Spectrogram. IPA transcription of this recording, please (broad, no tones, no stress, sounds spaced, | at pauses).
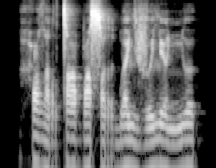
h ʊ ðˤ ɐ r tˤ i ɐ̯ b ɐ sˤ ʊ r b ʌ lʲ v ʊ lʲ ɔ ɲ ʊ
